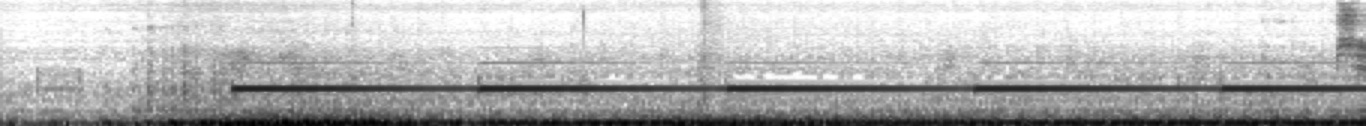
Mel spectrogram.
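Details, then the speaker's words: Salvage-yard project truck after battery change, started on ether: lumpy, uneven idle loping three to four beats a second under a dash chime; owner suspects a dead cylinder, cause not confirmed. "all right so we went through we changed the battery we got her to fire off like you guys saw but she's not happy"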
